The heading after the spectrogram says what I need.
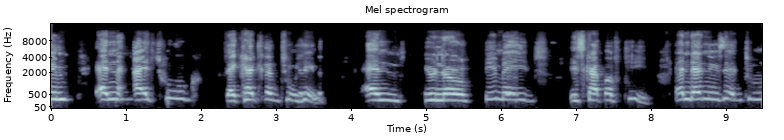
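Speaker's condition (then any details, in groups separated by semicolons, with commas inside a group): Cerebral palsy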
